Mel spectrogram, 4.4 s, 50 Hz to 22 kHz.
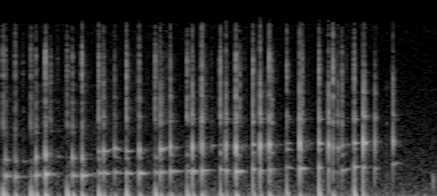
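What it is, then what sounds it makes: Empty glass jar with metal lid. A small, hollow, empty glass jar with a copper metal lid is held close to the mic and tapped with fingertips and nails. A quick, steady run of short, clicky taps gives a hollow, woody ring. Its pitch slowly rises from around 380 Hz to about 500 Hz as the tapping goes on.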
